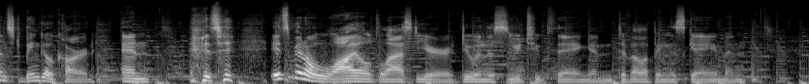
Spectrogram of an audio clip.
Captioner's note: laughs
